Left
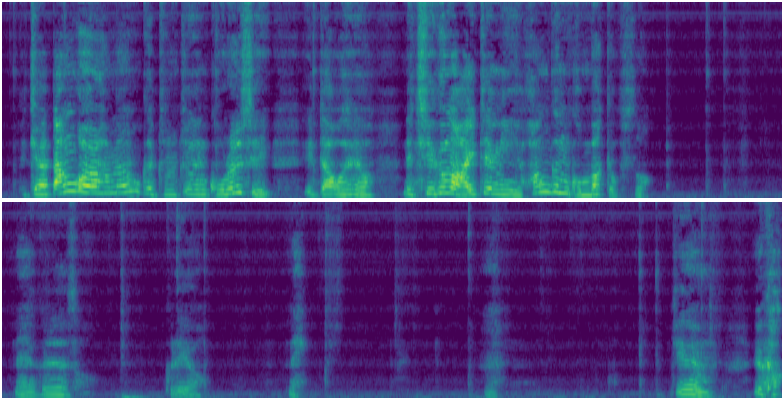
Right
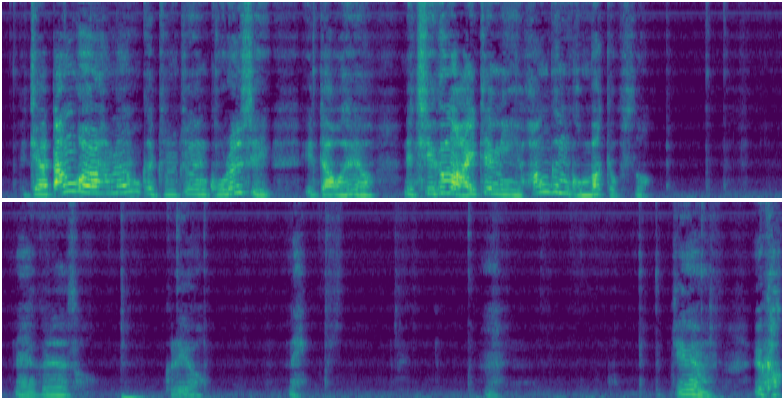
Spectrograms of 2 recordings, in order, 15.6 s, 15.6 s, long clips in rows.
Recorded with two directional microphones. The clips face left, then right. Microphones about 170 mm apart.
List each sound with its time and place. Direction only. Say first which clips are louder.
0.3 s a woman's voice: left 2 dB; 35° left (ahead or behind)
8.0 s a woman's voice: left 2 dB; 35° left (ahead or behind)
14.5 s speech: left 3 dB; 30° left (ahead or behind)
